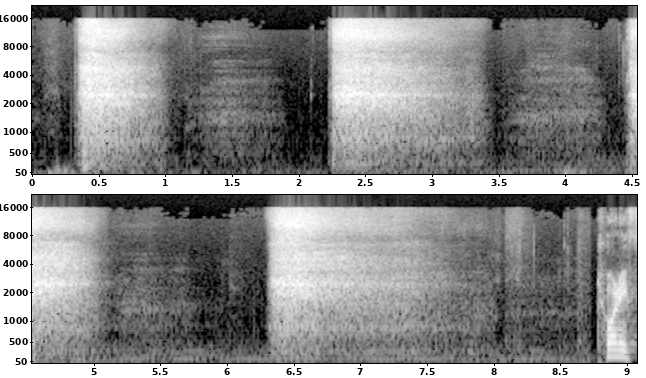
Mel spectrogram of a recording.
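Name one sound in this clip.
A man exhales sharply and forcefully.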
